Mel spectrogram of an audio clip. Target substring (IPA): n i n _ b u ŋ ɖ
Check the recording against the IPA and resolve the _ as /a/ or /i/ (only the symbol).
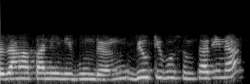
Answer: i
